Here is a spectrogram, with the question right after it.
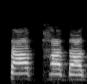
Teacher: और ता था दादा बोलकर देख सकते हो आप, दांतों से जीभ टच होती है इसलिए इसको दंत व्यंजन कहेंगे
